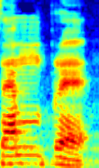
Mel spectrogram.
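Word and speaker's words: sempre: বুঝাচ্ছি অতএব মিউট থাকেন এই যে এস এস এস এ এস একটা উচ্চারণ হয়েছে এখানে এম এ অক্ষর রয়েছে তো এম এ অক্ষর যেহেতু কনসোনন্টে কনসোনন্টের পরে বুকালে নাই ওকে কনসোনান্টের পরে বুকালে নাই তো যেহেতু বুকালে নাই এস এ এম এই তিনটা একসাথে হবে সেম এরপরে পি আররে প্রে এটা র ফালার উচ্চারণ করবে এরপরে হচ্ছে প্রে তাহলে তাহলে স্যামপ্রে এইযে দেখুন ফিস উচ্চারণটা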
